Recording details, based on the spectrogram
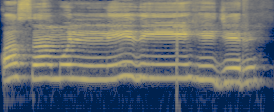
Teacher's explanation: വമ്മ തെൻവീനിന് ശേഷം ഇദാം ബിലാഉന്നയുടെ അക്ഷരമായിട്ടുള്ള ലാമ് വന്നു. തെൻവീനുള്ള നൂനിനെ ലയിപ്പിച്ചിട്ട് മണിക്കാതെ ഓതി കൊടുക്കുക · ഇവിടെ ഹ തൊണ്ടയുടെ മധ്യഭാഗത്തു നിന്നാണ് വരുന്നത്. സൗണ്ടിനെ ഹംസയായി പോവാതെ ശ്രദ്ധിക്കുക.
